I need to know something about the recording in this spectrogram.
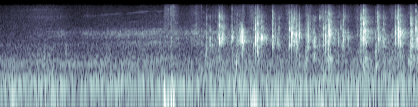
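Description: A paint dropper bottle being shaken by hand: a quick, rapid clicking rattle that starts about a second in.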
